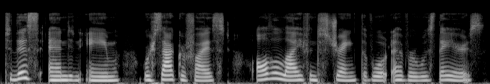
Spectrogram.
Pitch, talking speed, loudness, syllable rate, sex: 200 Hz, 195 wpm, -19 LUFS, 5.1 syllables/s, female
